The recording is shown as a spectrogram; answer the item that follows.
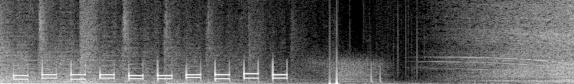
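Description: Touch-tone telephone dialing: about a dozen quick beeps, each two tones at once, some five a second, stopping a little after two seconds. A single click follows, then music swells in near the end.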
